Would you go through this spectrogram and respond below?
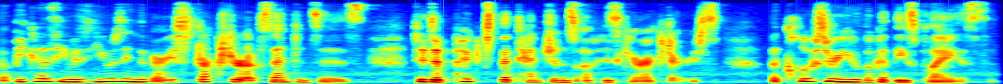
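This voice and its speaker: Woman, young adult, higher pitch, vocal fry, scripted educational narration, measured delivery. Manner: measured, slowing to savor quoted lines. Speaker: vlogger on Shakespeare and books.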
